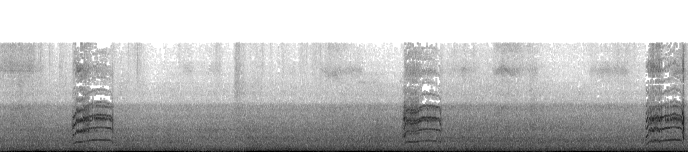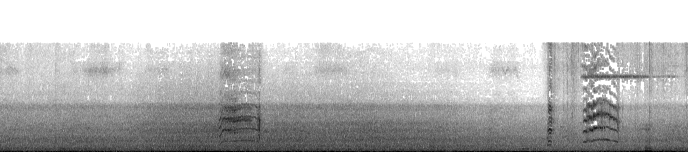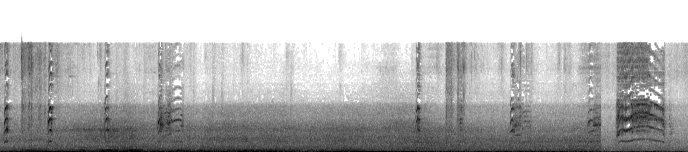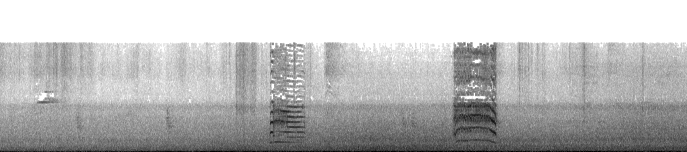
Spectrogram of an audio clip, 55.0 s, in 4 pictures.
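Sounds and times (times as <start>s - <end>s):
bird shrill calls: 1.4s - 2.4s, 8.1s - 8.9s, 12.9s - 13.8s, 18.1s - 19.0s, 24.7s - 26.3s, 27.6s - 27.8s, 30.6s - 31.3s, 39.2s - 41.0s, 46.6s - 47.4s, 50.3s - 51.3s.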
